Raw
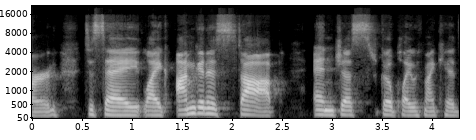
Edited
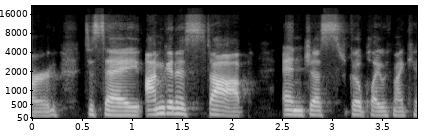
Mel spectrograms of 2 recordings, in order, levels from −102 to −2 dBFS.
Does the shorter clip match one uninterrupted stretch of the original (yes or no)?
no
